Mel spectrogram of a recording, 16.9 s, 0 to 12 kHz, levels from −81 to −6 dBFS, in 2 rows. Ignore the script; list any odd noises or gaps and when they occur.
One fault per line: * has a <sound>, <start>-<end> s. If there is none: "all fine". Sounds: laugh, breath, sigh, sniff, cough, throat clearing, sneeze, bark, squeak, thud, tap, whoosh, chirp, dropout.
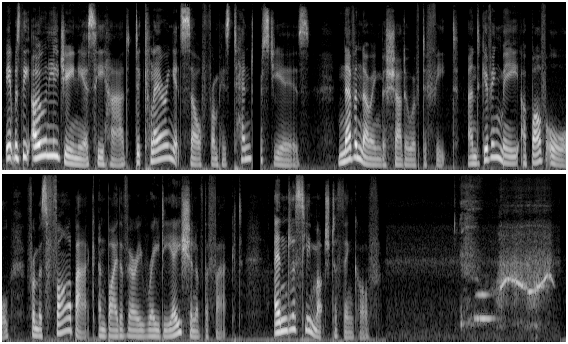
* has a dropout, 3.7-3.9 s
* has a sigh, 15.2-16.8 s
